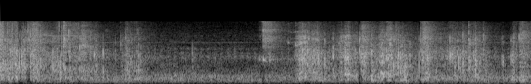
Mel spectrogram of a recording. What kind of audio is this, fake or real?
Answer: real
